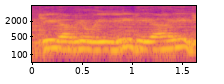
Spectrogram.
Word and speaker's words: Tweedie: Tweedie, just like it's spelled. Just like the Tweety bird?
